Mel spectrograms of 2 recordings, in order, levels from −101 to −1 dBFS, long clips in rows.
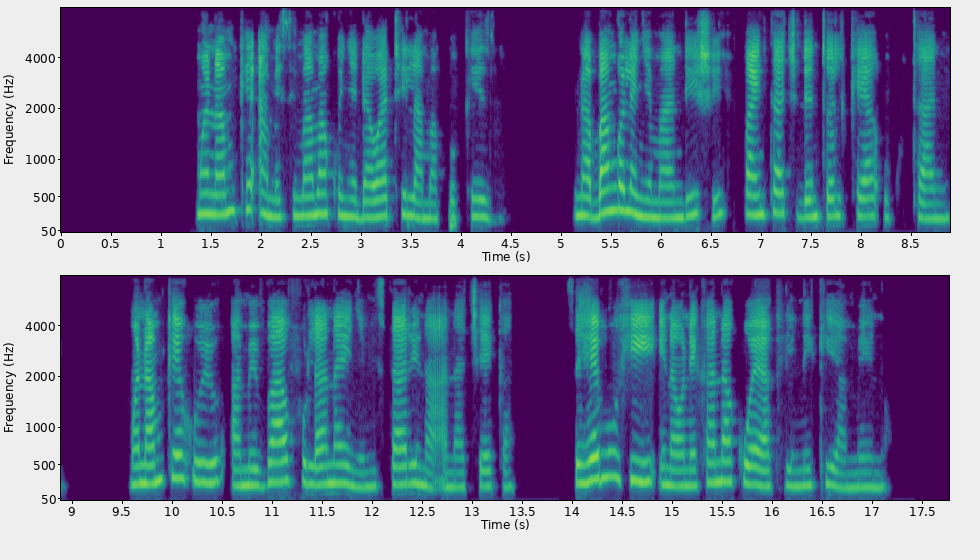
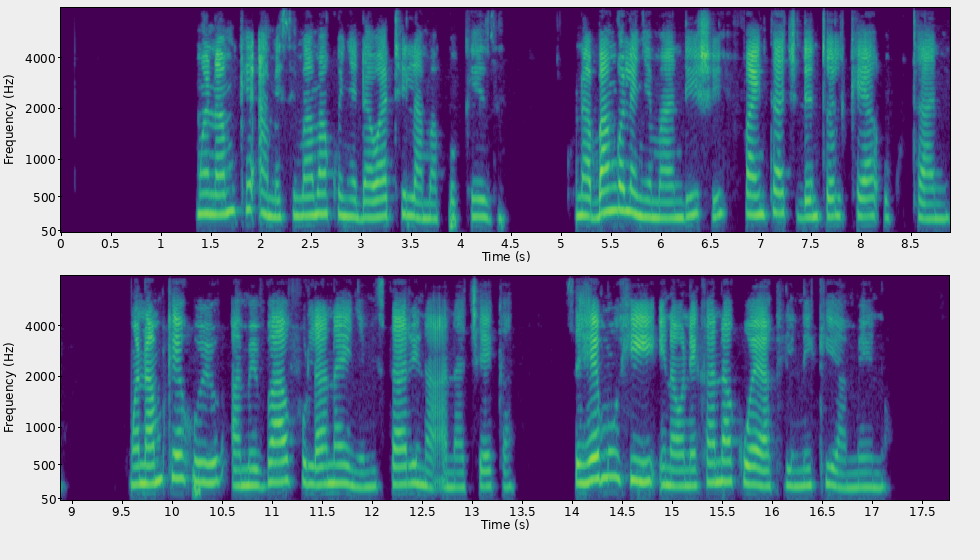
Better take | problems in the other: second | noise reduction (neural mask model Resemble Enhance denoiser)

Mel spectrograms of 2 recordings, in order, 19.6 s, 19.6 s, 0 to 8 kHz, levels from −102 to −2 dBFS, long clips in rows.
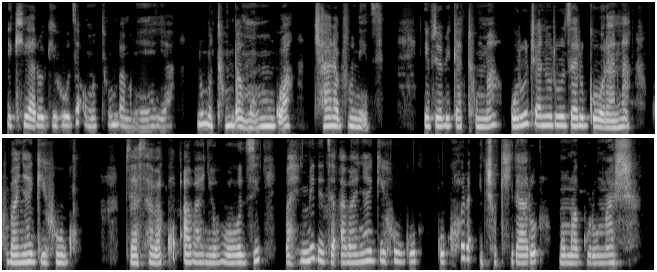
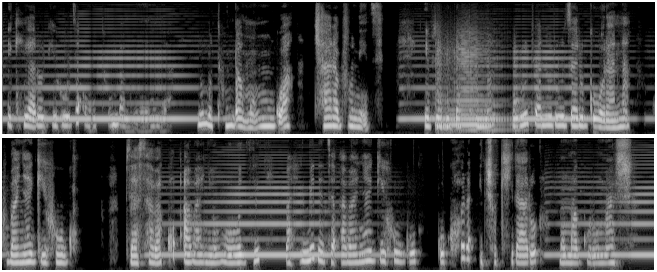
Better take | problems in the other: first | noise reduction (neural mask model RNNoise)

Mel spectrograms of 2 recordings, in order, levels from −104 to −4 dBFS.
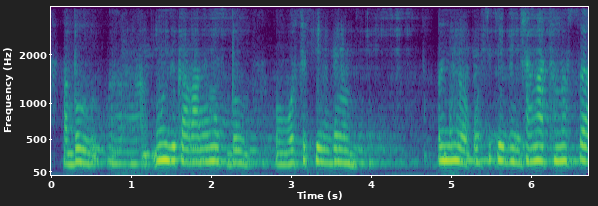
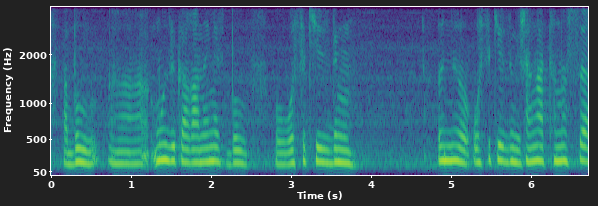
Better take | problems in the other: second | noise reduction (neural separator model SepFormer DNS4)

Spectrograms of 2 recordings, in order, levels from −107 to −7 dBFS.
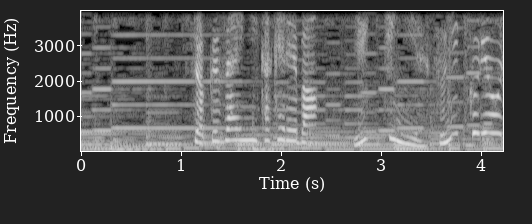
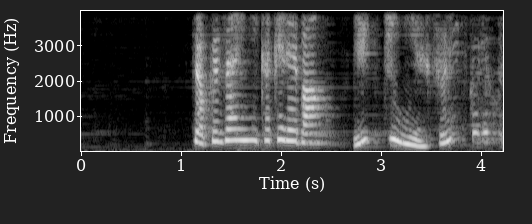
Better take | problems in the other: first | noise reduction (neural mask model DeepFilterNet 3)

